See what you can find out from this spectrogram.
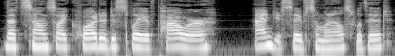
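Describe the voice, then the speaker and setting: A woman's voice: medium pitch, flat delivery, normal speed, smooth, no echo, natural voice. A woman voicing a weary, guarded teenage girl student with a dry, reserved delivery in an audiobook. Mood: measured.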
